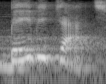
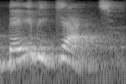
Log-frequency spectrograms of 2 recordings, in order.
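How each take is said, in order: Both takes have the same delivery.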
